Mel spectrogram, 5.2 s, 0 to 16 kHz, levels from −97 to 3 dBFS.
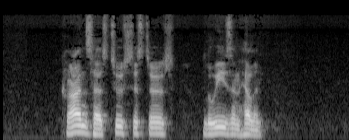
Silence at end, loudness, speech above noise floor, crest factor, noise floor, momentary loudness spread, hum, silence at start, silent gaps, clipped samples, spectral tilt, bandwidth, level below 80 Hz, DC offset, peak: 1.35 s; -20 LUFS; 50 dB; 20 dB; -68 dBFS; 11 LU; none; 0.95 s; none; under 0.1%; -6.5 dB/octave; 11.5 kHz; -52 dBFS; under 0.1%; -2 dBFS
